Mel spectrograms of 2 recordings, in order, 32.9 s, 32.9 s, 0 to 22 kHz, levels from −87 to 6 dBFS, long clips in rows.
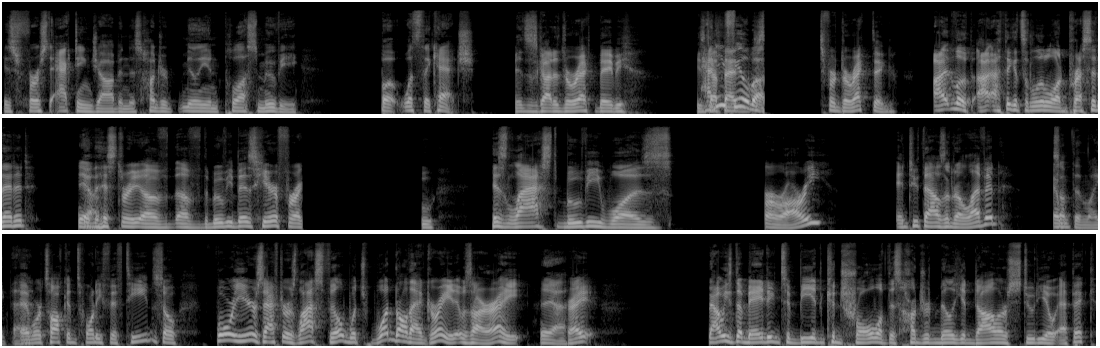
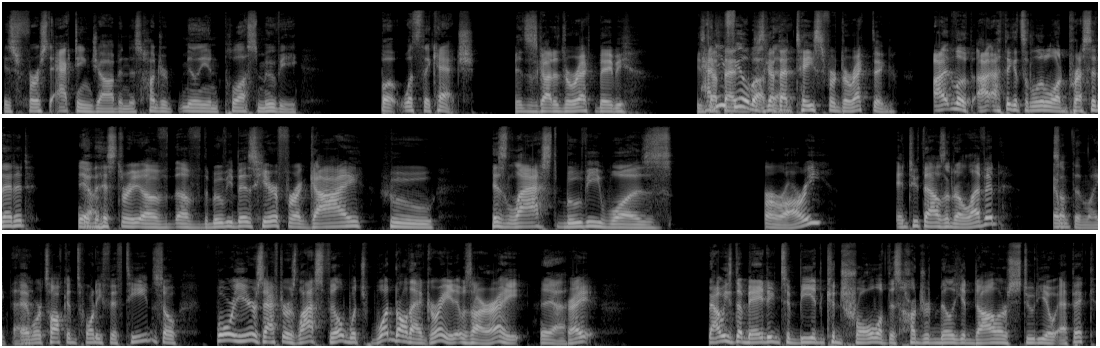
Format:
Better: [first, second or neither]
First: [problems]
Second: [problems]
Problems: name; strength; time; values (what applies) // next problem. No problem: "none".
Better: second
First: audio cutting out; at 7.5 s for 0.5 s and at 14 s for 1 s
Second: none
